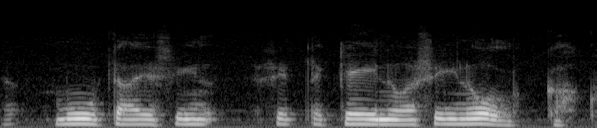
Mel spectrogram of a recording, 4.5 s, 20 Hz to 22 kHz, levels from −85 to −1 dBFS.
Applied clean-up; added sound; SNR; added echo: none; none; none; none.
